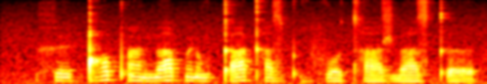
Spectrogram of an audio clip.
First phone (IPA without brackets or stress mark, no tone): x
